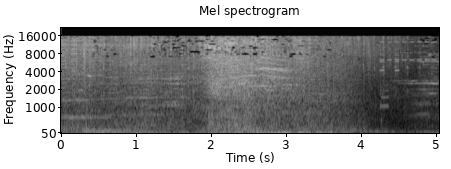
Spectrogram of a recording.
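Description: Video game combat effects clash and whoosh.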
